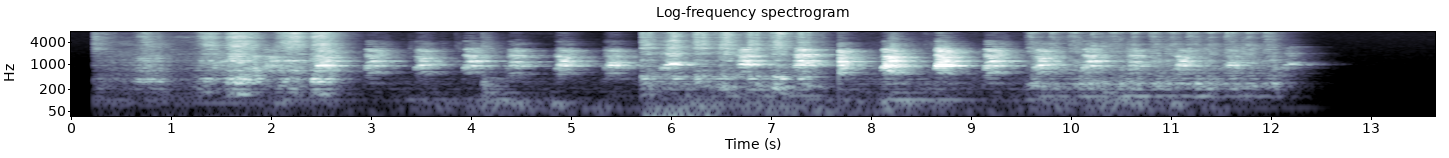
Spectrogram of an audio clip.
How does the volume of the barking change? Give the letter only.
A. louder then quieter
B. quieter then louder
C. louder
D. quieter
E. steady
A.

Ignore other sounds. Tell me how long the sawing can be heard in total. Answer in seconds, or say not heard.
7 s.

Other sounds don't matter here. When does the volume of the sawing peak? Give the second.
2 s.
